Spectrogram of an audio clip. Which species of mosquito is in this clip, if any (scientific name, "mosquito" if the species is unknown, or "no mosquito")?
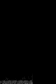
no mosquito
